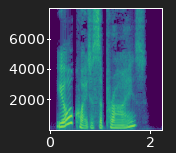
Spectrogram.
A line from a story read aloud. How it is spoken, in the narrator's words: she purrs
